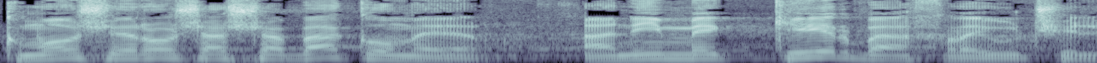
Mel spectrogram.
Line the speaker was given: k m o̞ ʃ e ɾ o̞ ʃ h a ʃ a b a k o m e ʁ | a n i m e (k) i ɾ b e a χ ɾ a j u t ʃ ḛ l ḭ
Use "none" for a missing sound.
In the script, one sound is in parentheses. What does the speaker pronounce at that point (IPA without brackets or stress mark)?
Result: k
